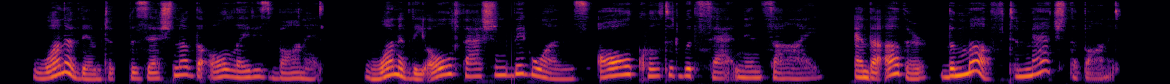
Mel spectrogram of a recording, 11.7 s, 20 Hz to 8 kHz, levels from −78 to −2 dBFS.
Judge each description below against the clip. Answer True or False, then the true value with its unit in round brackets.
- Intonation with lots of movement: True (6.6 semitones)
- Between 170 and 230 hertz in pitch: True (190 Hz)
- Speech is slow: False (160 wpm)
